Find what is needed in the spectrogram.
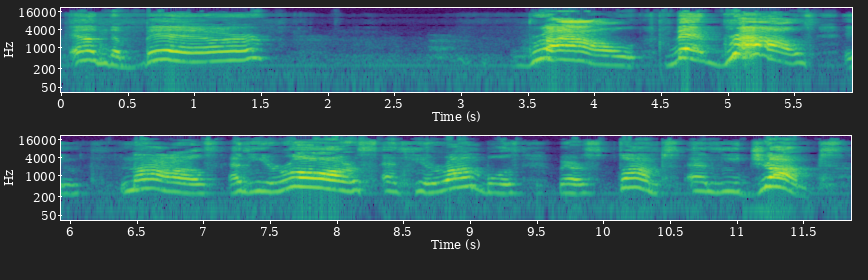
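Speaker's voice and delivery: booming, building loud narration. A narrator's reading. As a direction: boom it out like a waking bear. Angry bear awakes.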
